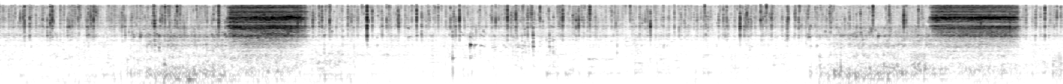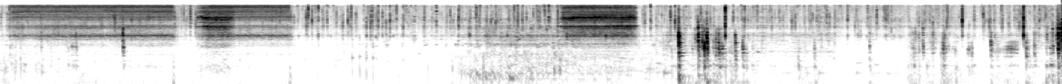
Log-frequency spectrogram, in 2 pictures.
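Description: Scuba diver breathing through a regulator, heard underwater: three hissing inhalations about ten seconds apart, each followed by a bubbling gurgle of exhaled air, the last one the loudest.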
